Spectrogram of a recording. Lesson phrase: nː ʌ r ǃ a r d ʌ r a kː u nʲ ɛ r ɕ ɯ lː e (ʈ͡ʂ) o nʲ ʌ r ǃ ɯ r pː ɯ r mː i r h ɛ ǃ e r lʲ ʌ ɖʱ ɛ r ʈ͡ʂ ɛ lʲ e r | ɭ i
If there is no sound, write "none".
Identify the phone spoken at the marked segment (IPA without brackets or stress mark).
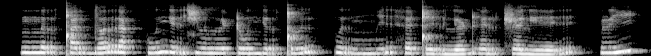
ʈ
